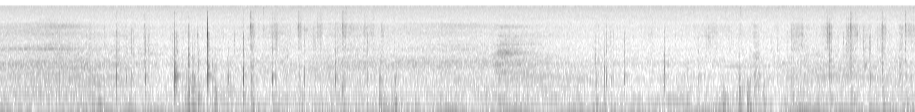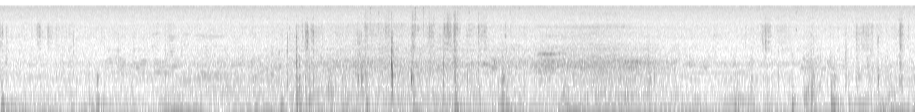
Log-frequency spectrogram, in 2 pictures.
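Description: A car engine hums low, heard from inside the cabin while creeping in slow traffic.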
